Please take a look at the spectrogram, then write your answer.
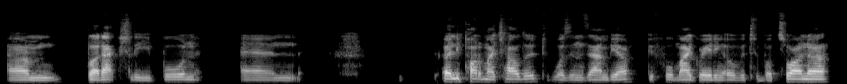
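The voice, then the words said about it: London-sounding English accent. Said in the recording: “You might be able to tell from my accent. Probably sounding like I'm from London or somewhere”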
